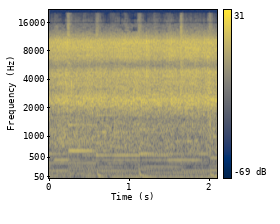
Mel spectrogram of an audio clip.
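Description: Water pours steadily from a fountain and waterfall in a Vientiane fountain park, a dense, continuous rushing wash with no pauses, close and fairly loud.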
